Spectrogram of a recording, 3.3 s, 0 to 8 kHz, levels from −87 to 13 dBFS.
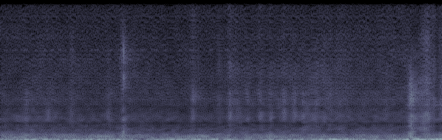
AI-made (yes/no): yes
